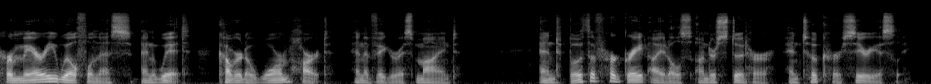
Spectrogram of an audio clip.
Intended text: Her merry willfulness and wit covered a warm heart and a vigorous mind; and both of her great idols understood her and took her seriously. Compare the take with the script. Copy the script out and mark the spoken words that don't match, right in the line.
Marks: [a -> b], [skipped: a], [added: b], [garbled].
Her merry willfulness and wit covered a warm heart and a vigorous mind; and both of her great idols understood her and took her seriously.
